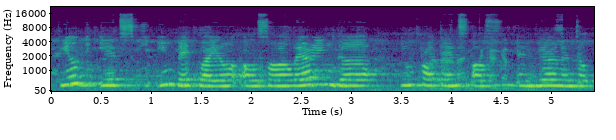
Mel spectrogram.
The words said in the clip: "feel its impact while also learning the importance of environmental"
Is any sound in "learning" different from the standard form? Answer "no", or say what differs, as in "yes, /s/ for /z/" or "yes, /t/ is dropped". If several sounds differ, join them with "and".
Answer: yes, /w/ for /l/ and /n/ is dropped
